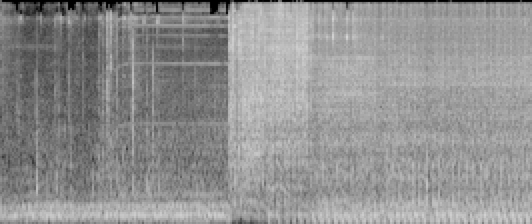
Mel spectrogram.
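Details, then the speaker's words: Honda BeAT FI scooter after CVT repair for a rumbling noise: quick crank, engine catches cleanly and settles into a steady putter with no rumble or grind from the CVT at the rear; noise gone, though a worn starter ring spacer may need replacing. "Ini tidak ada noise lagi. Oke. Noise-nya tidak ada, noise di belakang sini tidak ada."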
